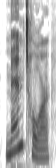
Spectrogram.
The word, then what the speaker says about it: mentor: However, sometimes we may pronounce it as or. For example, the word mentor, both are correct. So sometimes it is or.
